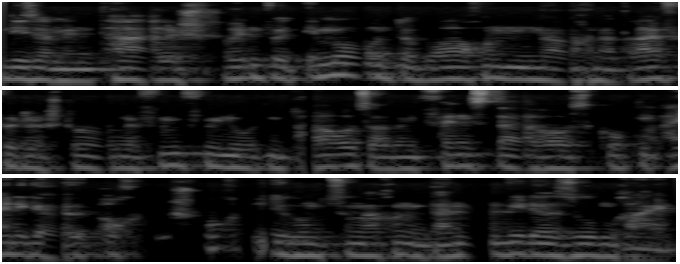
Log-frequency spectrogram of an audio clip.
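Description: Somewhat breathy and dark, mellow in tone, a man speaks at a medium pitch and moderate pace with fairly even intonation and hardly any pauses. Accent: slight Rhineland. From Rhineland, Germany. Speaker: time management expert. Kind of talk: podcast interview. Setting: remote call.

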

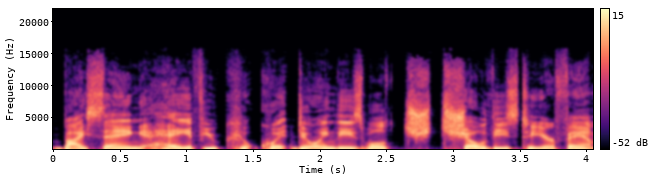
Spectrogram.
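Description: In a normal speaking voice, a man talks at medium pitch and a fairly slow pace. The sound is dry and close with no echo, on a very clean recording with a silent background. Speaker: podcast host. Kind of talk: casual banter podcast chat. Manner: joking, playful.

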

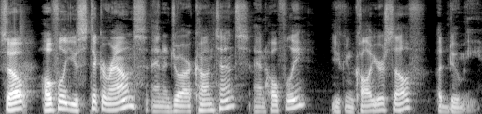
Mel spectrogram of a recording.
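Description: This man has a normal speaking voice with lively intonation. He talks at a moderate pace in a very clean recording with a silent background. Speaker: D&D podcast host and dungeon master. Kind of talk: podcast intro and announcements.

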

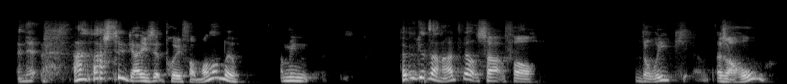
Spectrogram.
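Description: Speaking at a moderate pace with a Scottish accent, a man with a high pitch makes very wide pitch swings and takes long, frequent pauses. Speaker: football podcast host. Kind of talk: casual chat. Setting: call.

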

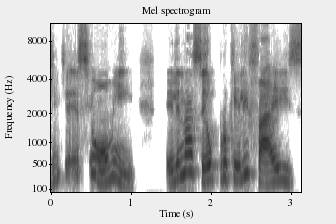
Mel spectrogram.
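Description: This woman speaks at a fairly slow pace, her pitch swinging very widely. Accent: Bahian. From Salvador, Bahia, Brazil. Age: 20s. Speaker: singer. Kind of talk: casual chat.

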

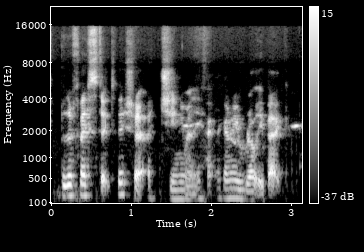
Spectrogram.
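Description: A woman speaks with a New Zealand accent. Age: 20s. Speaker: podcast host. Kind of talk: casual chat.

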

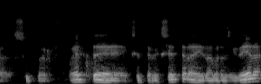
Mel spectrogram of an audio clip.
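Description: With an Italian accent, a man speaks at a fairly low pitch. His intonation stays fairly even. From Italy (Faenza, near Bologna). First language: Italian (speaking Spanish). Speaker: swimming coach. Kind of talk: interview.

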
